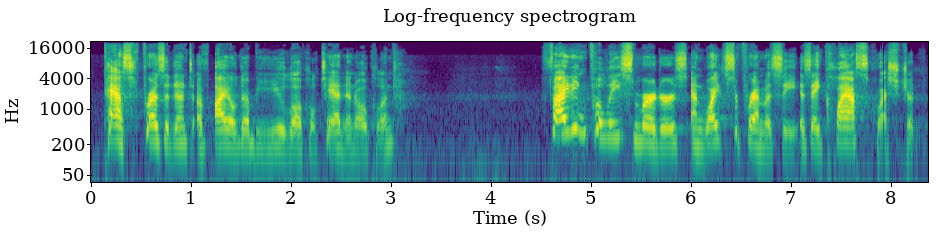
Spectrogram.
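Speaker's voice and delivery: ordinary talk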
